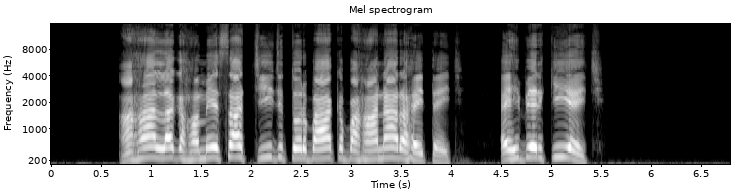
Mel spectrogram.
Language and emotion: Maithili, disgusted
